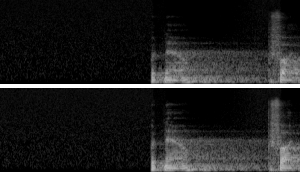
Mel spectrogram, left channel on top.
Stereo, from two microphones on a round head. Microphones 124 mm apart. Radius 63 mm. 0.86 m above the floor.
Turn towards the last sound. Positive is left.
turn(degrees=-30)  # may be behind; listen again after turning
